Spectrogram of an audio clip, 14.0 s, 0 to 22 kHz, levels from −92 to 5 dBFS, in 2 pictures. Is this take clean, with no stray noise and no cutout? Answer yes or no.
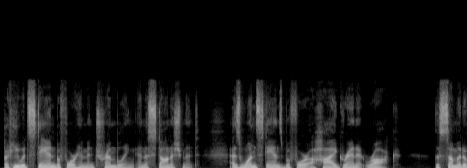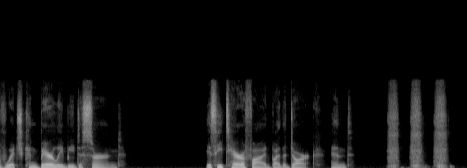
no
